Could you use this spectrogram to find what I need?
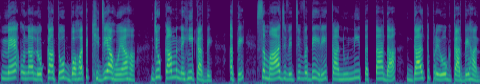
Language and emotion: Punjabi, disgusted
